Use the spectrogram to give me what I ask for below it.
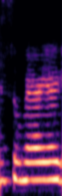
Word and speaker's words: Silverio: He is Rfider's Global Head of Sales, and hopefully I got the name correctly pronounced there, Silverio.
